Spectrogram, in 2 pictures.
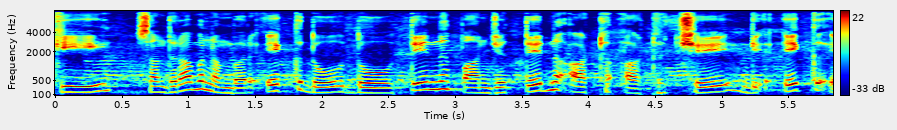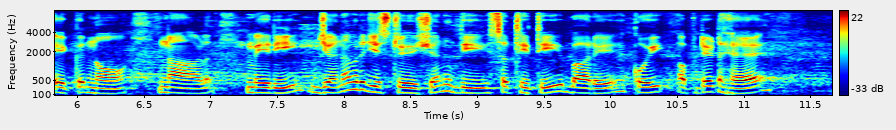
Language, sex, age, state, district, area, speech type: Punjabi, male, 18-30, Punjab, Ludhiana, urban, read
